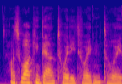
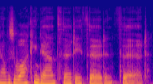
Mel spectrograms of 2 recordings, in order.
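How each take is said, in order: First: It is spoken in a Brooklyn New York accent. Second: It is spoken in a British received pronunciation accent. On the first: "I had to throw in the Bronx, Brooklyn" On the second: "with received pronunciation"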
